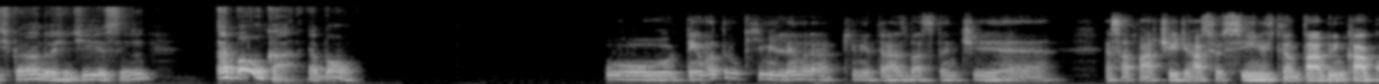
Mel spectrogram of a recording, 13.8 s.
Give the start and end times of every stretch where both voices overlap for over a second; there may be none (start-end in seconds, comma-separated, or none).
none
